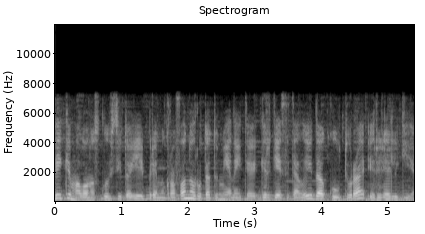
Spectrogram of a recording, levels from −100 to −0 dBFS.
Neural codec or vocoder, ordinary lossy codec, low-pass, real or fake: none; MP3, 96 kbps; 7.2 kHz; real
